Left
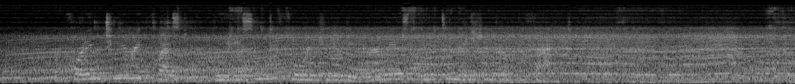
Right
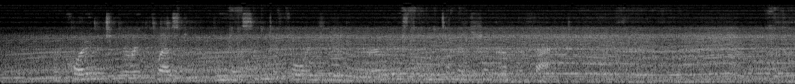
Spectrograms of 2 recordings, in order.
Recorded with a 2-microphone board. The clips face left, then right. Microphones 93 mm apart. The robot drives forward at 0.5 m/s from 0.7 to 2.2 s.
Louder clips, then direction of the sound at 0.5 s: Right 2 dB; 40° right (ahead or behind).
